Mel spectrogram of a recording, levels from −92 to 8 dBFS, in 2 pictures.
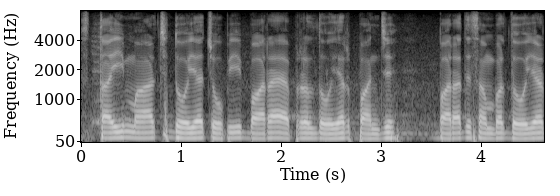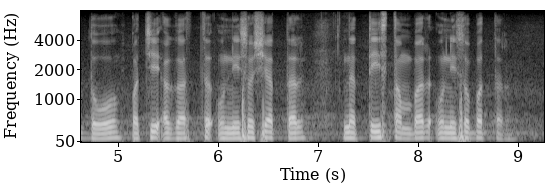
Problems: constant background noise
